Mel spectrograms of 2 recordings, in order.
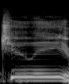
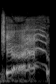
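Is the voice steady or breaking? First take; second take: steady; breaking. First: The voice stays steady and controlled. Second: The voice cracks and breaks with emotion.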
